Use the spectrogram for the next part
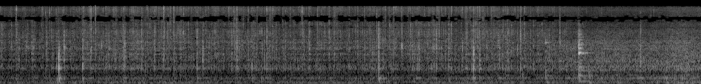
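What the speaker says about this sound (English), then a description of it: "Now we'll start adding in the shrimp shells." Shrimp shells go into a hot stockpot and get stirred, making a continuous bright sizzle with soft scraping and a few clinks, one louder knock near the end, and no talking.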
